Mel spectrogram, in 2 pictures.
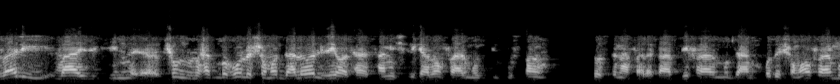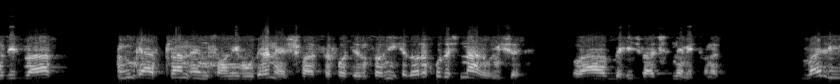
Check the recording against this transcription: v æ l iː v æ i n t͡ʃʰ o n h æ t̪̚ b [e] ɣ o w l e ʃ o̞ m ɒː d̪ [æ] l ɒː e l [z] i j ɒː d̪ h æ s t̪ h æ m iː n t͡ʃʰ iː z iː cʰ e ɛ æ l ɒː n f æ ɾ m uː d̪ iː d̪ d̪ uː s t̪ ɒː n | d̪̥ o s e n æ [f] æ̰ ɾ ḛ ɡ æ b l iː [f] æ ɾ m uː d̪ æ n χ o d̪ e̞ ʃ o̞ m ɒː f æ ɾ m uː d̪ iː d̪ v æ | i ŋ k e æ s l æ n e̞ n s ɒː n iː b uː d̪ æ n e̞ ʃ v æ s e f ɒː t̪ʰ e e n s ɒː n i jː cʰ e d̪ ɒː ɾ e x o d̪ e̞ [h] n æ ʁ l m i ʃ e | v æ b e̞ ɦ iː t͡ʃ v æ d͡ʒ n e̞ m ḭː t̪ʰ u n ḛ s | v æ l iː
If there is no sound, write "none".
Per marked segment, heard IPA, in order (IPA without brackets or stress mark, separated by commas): e, æ, z, f, f, ʃ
